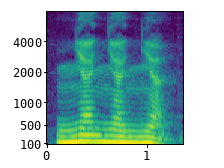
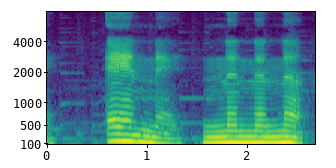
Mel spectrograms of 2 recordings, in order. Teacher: When I say ñ, the tip of my tongue touches my bottom teeth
